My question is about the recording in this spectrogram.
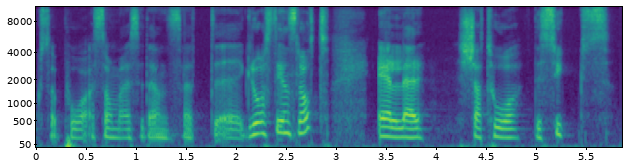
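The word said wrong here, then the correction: Cayx: Sa jag rätt nu Jenny? Nej, Chateau de Caix.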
